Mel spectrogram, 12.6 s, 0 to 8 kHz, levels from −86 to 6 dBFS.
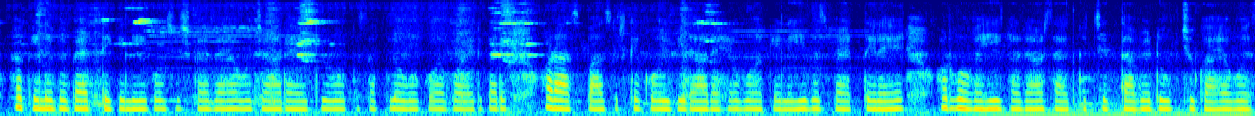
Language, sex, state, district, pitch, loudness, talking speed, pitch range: Magahi, female, Bihar, Gaya, 205 Hz, -32 LUFS, 215 wpm, 205-210 Hz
